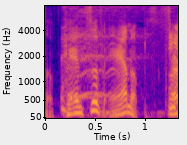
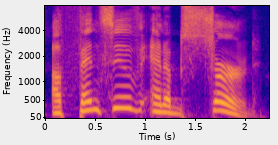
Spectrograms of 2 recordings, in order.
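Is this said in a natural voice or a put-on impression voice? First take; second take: impression; natural. First: It is said in a put-on imitation voice. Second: It is said in the speaker's own natural voice.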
